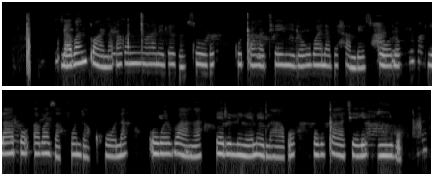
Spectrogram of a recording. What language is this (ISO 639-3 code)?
nde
